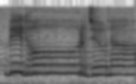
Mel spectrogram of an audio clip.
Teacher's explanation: ಧೋ ಧೋ ಮಹಾಪ್ರಾಣ ದೀರ್ಘ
